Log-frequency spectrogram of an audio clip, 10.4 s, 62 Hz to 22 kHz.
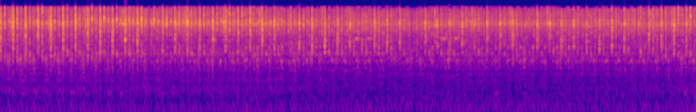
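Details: Mercruiser 4.3L Alpha marine V6 idling with a fast, sharp ticking over a steady low rumble; owner suspects rod knock or a bad exhaust gasket, unconfirmed.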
